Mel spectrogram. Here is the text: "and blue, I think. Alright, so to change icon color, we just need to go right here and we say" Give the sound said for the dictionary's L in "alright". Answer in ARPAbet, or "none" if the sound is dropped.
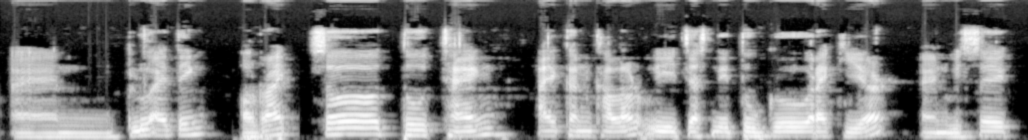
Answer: L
